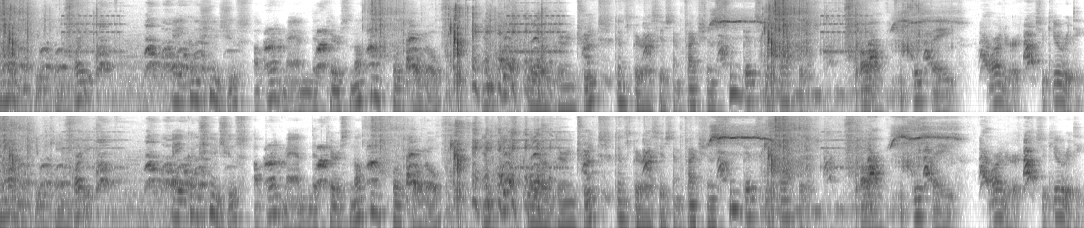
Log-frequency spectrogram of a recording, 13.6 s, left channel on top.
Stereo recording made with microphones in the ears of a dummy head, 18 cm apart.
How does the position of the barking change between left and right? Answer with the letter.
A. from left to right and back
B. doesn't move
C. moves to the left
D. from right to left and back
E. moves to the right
E.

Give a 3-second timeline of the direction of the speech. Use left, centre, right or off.
right, right, centre, left, left.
